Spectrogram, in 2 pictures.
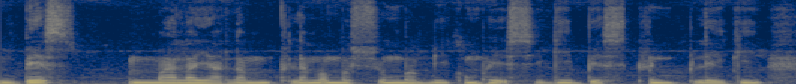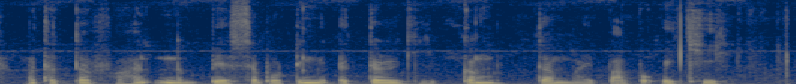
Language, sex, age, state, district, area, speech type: Manipuri, male, 18-30, Manipur, Chandel, rural, read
